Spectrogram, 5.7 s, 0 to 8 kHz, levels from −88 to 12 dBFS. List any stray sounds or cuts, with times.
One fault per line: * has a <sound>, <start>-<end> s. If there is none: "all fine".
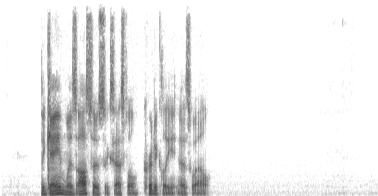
all fine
